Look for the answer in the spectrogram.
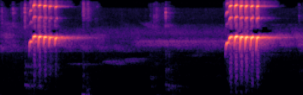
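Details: Canary giving a cengkok mewah style master song for young birds to copy: two short bursts of fast rattling high notes a couple of seconds apart, with a thin sustained tone between them and a soft knock.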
